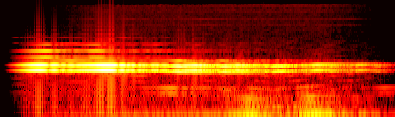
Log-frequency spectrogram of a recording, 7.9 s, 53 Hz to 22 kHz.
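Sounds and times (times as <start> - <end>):
mysterious circular ringing tone: 0.4 - 7.8.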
